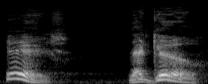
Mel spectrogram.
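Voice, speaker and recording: An actor playing an earthy, leering old sea captain in a radio drama, talking in a colloquial, teasing, insinuating way. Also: male voice, sits high, wildly swooping pitch, extremely slow, creaky, a little mellow, breathy edge, heavily acted. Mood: gossipy.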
